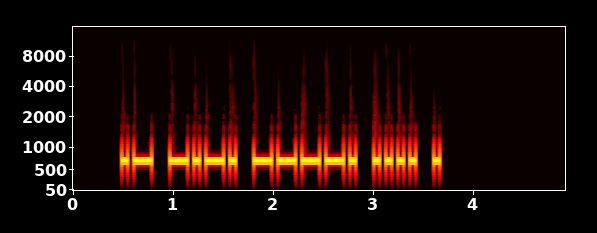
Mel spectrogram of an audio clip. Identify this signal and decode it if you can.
Morse code, heard as a keyed tone, about 20 wpm, 700 Hz. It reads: AC9HE
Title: Speed Racing - USA 2x2 Call Signs 17wpm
